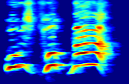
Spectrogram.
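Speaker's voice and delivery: high, loud, slow shout; loud indignant demand; mock outrage. Real, not acted. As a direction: shriek in playful indignation. Mock outrage at chat comment.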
